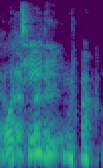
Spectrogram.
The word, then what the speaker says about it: Waititi: Waititi.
